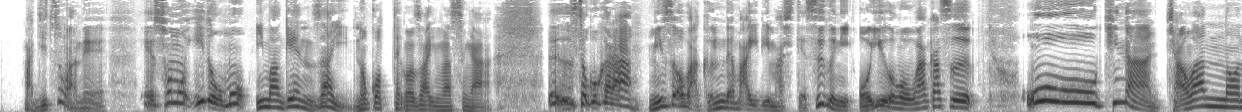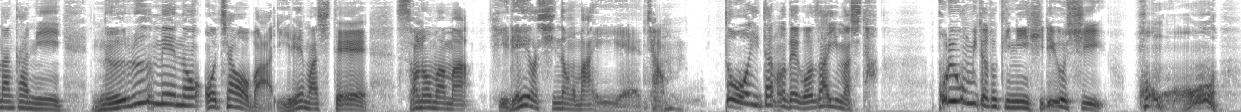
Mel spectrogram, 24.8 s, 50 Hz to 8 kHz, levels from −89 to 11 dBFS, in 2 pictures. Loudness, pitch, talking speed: -16 LUFS, 170 Hz, 250 characters per minute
